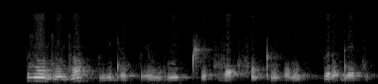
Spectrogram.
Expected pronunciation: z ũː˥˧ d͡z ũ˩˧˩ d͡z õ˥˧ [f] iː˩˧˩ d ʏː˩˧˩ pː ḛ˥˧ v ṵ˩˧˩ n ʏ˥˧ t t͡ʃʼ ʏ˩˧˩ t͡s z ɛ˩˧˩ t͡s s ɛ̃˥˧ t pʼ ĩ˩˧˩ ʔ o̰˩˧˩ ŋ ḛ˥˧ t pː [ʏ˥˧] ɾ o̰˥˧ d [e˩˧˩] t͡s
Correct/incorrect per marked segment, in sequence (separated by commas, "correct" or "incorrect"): incorrect, correct, correct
